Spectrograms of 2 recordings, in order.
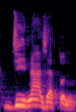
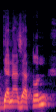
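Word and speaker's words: جنازة: Ada yang membaca janazatun, ada yang membaca jinazatun. Itu dibeda-bedakan karena bahasa Arab tuh kaya. Jenazah itu ada dibaca jimnya pakai fathah. Janazatun itu artinya mayatnya. Kalau mayat di atas kurung batang itu dibacanya jinaatun.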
